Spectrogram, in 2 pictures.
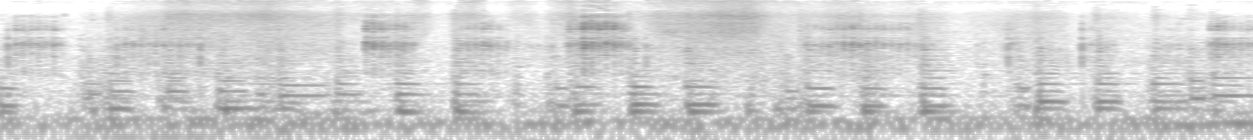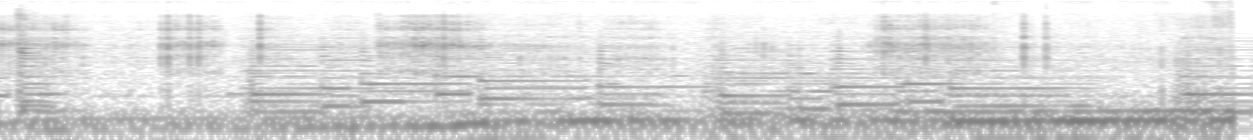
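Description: Domestic cat purring steadily as it is stroked on the head and chin, a low continuous rumble, with a soft melody of background music playing over it.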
